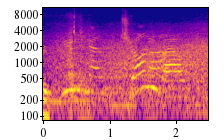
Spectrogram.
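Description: Steady road noise of a car driving past, with faint voices over it.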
